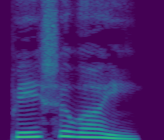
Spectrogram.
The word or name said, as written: ಪೇಶವಾಯಿ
